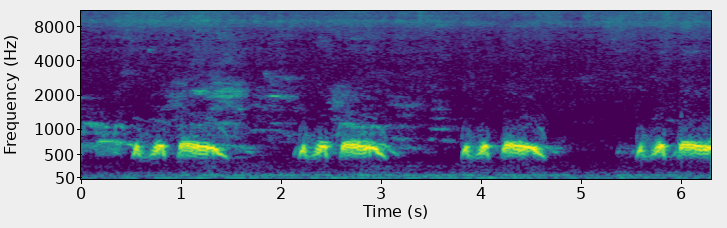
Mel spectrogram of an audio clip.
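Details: Spotted dove of a Malaysian breeding line, singing the Chụp Chụp Ô style: low throaty coos in grouped phrases, a short double note then a longer drawn-out coo, repeated about every one and a half seconds, with a fainter dove cooing behind.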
